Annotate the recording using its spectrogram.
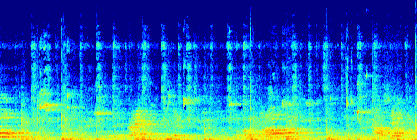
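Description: Basketball bouncing on a hard gym floor during a game, with players shouting to each other several times, the sound echoing in a large sports hall.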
